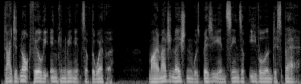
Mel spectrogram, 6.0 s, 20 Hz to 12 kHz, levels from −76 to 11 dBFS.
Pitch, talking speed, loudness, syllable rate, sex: 90 Hz, 200 wpm, -20 LUFS, 6.4 syllables/s, male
